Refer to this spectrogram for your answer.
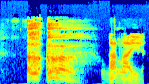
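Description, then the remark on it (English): A loud throat clearing: two rough, raspy bursts in quick succession, then a shorter voiced, gravelly hum after a brief pause. “I had to clear my throat.”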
